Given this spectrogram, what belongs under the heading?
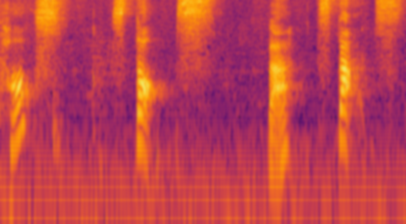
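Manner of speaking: Talks, stops, starts each ending on a crisp s; các từ kết thúc bằng âm s; final s examples. Shown as a demonstration. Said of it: "được phát âm là S".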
